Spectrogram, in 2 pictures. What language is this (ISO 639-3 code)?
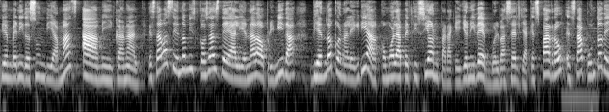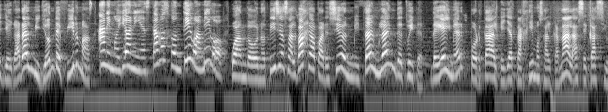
spa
